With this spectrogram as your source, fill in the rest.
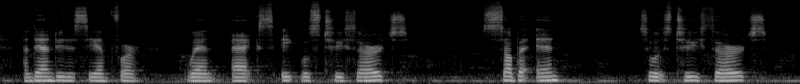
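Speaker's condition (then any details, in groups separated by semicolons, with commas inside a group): No condition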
